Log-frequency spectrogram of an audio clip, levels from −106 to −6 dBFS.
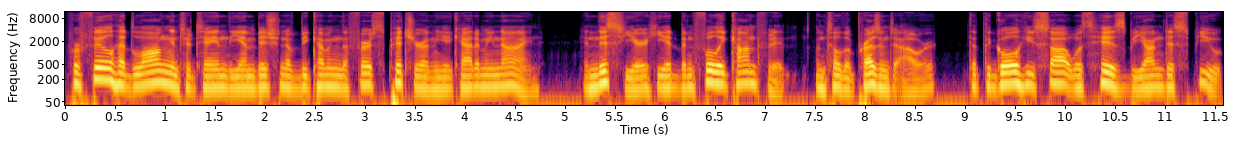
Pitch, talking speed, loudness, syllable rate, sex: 125 Hz, 190 wpm, -18 LUFS, 5.2 syllables/s, male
